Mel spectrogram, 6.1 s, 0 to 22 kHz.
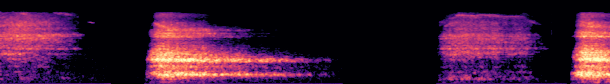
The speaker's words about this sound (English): If we just take 6 deep breaths.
